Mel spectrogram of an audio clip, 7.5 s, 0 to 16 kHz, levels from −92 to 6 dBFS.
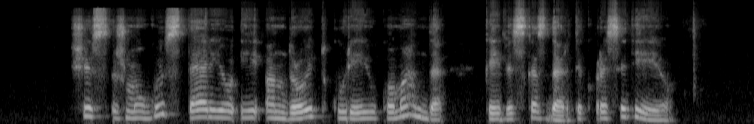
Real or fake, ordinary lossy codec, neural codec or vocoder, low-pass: real; Opus, 16 kbps; none; 14.4 kHz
